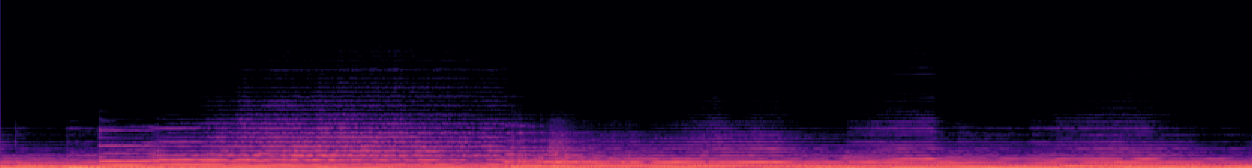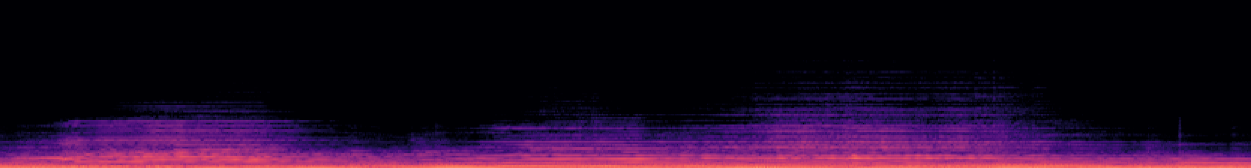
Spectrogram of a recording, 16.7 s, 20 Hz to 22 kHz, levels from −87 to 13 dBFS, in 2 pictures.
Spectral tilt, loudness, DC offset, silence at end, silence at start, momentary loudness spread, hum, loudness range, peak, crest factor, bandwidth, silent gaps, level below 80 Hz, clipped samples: -9 dB/octave; -19 LUFS; under 0.1%; 0 s; 0 s; 4 LU; none; 2 LU; -4 dBFS; 14 dB; 6.2 kHz; none; -38 dBFS; under 0.1%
